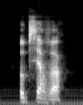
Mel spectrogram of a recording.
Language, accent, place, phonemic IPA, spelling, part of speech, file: French, France, Lyon, /ɔp.sɛʁ.va/, observa, verb, LL-Q150 (fra)-observa.wav
- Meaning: third-person singular past historic of observer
